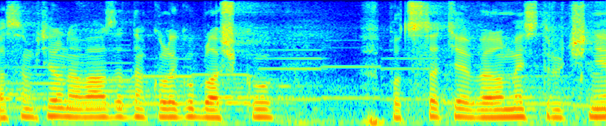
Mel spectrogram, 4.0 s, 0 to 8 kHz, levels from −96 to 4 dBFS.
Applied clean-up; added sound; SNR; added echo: none; Wind instrument, woodwind instrument; 15 dB; none.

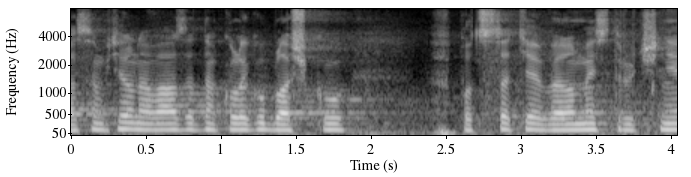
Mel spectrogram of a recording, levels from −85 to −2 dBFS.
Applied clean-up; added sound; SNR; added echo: none; none; none; none.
